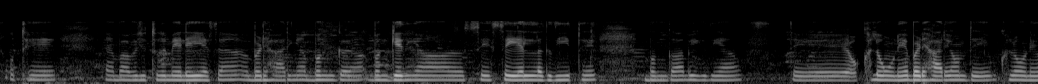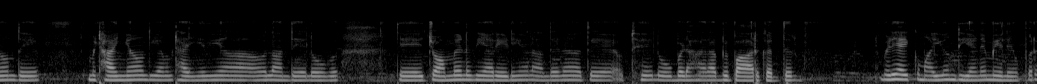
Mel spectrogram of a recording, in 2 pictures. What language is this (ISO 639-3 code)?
doi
